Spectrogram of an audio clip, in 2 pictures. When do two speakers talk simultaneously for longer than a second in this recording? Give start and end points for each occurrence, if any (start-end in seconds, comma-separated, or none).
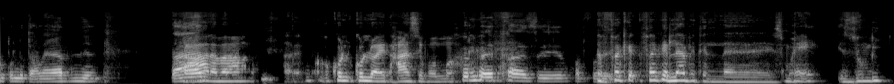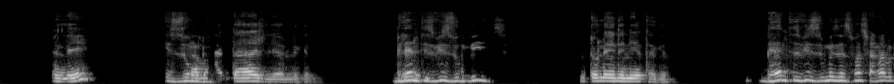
none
